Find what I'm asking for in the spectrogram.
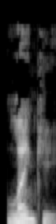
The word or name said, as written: lanky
